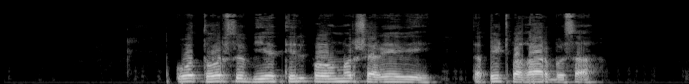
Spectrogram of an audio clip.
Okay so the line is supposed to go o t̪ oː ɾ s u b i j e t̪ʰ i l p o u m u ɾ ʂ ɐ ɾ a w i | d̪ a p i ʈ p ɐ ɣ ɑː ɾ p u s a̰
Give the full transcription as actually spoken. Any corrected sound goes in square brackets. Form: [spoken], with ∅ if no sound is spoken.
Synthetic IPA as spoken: o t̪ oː ɾ s u b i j e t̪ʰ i l p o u m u ɾ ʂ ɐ ɾ [e] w i | [t̪] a p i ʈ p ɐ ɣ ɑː ɾ [b] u s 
